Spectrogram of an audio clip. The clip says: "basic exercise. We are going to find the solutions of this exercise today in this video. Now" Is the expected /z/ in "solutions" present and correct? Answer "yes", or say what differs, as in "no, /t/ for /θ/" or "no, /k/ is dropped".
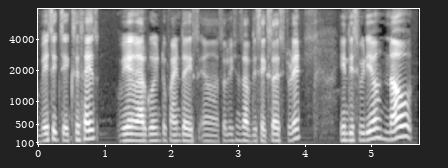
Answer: no, /s/ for /z/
